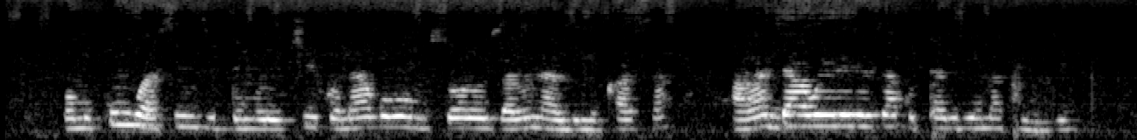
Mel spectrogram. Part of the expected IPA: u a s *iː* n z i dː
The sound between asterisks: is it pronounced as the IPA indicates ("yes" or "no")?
yes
